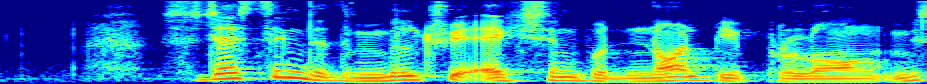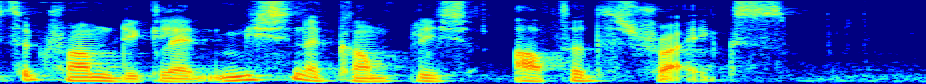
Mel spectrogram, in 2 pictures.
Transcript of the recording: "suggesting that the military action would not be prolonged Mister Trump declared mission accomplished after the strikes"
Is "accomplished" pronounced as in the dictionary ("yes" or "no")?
yes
